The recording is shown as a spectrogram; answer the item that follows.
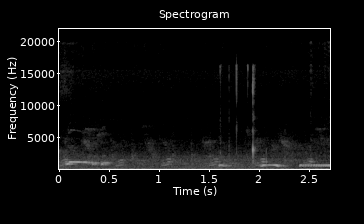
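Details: A captive spotted dove, possibly a hybrid, kept for about a month and of sex unknown to its owner, calls with soft, mellow cooing notes, some slightly falling, spaced across a few seconds, over a low background rumble.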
